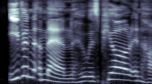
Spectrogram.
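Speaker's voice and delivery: slow, measured narrator reading, like opening narration. Reading the opening poem of a movie: Emily Blunt impression. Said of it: "this is my Emily Blunt impression".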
